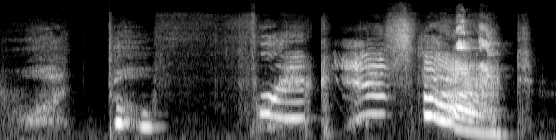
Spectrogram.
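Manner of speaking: very high, drawn-out stunned exclamation; acted astonishment. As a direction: stretch it out high in mock disbelief. Acting out stunned dragon sighting.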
